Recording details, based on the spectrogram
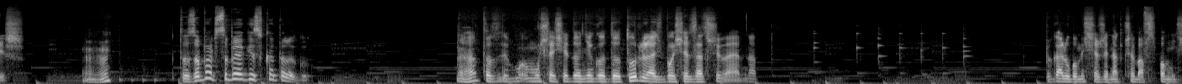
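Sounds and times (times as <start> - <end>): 
speech: 0.0 - 3.2, 4.6 - 7.8, 10.5 - 11.8
melodic electronic phone ringtone: 7.6 - 10.3.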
